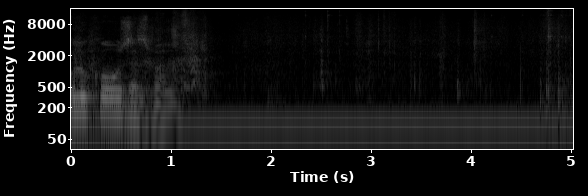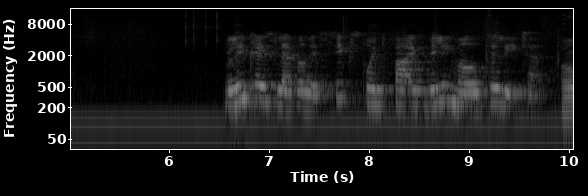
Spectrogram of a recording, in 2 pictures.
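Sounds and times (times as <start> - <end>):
steady low hum: 0.0 - 10.0
small clicks: 6.2 - 6.6.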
